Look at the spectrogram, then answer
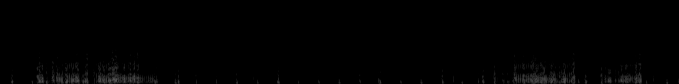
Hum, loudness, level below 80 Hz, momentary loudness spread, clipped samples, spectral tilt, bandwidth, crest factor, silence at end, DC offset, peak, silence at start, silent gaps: none; -59 LUFS; -74 dBFS; 10 LU; under 0.1%; -8 dB/octave; 5.8 kHz; 20 dB; 0.1 s; under 0.1%; -42 dBFS; 0.1 s; none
